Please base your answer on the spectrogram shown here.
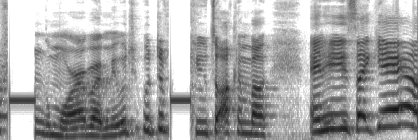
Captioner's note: beep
